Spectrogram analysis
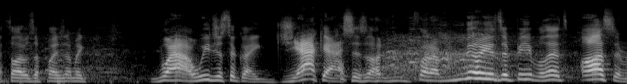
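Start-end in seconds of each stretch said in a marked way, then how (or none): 1.6-6.3 laughing it off. Retold or imitated. Laughing on camera as the boat falls apart. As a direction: chuckle through it, delighted by the mess. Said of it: "I'm sitting there laughing the whole time".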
